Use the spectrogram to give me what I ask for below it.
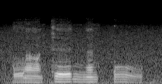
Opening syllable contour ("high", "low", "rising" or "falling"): low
